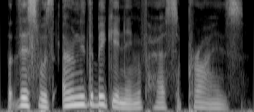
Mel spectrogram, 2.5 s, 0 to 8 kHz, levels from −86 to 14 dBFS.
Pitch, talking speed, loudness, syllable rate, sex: 155 Hz, 215 wpm, -19 LUFS, 6.2 syllables/s, female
